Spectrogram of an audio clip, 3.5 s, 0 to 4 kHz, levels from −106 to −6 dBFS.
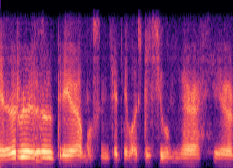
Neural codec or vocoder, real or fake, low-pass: codec, 24 kHz, 0.9 kbps, WavTokenizer, medium speech release version 2; fake; 3.6 kHz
